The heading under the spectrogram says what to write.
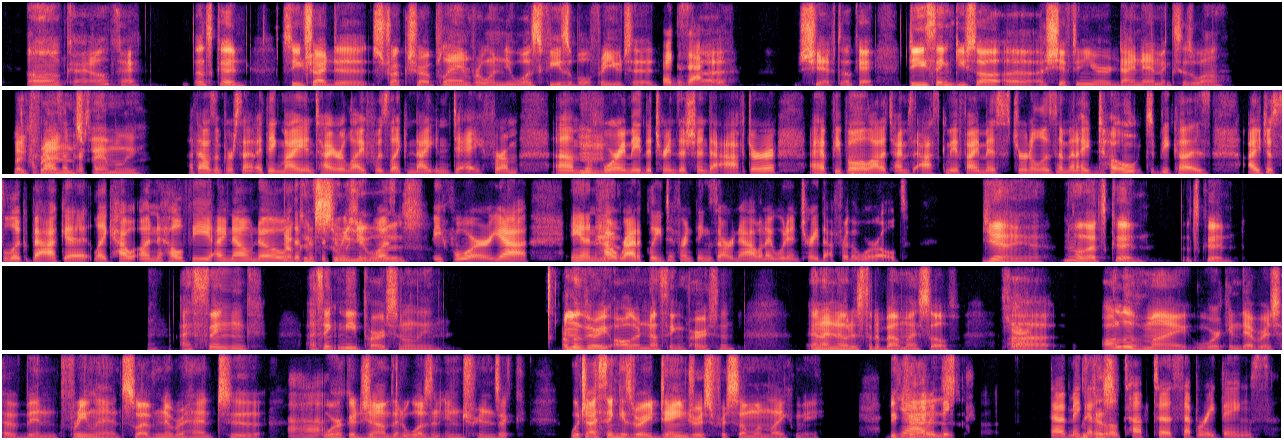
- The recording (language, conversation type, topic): English, unstructured, How can I balance work and personal life?
- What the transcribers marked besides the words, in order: laughing while speaking: "I don't"; tapping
